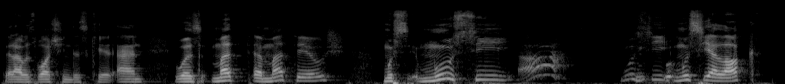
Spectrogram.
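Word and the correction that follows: Musiałowski: Polish. Okay, I don't know if I'm butchering this name. – Musialowski, I think. Yeah. – Musialowski, okay. Mateusz Musialowski, okay.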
